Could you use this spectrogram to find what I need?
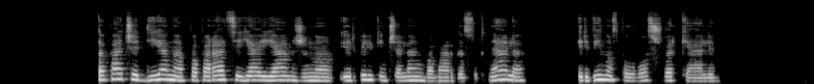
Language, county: Lithuanian, Klaipėda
